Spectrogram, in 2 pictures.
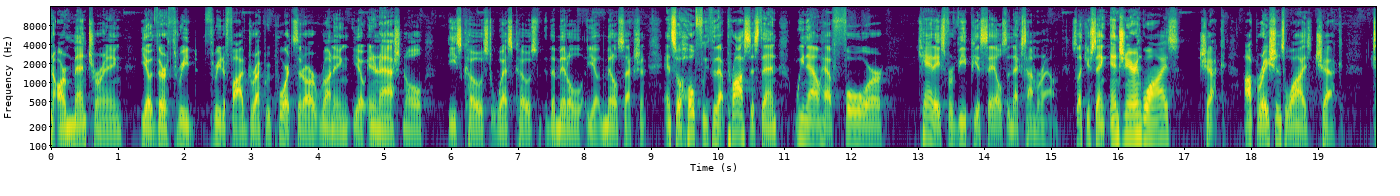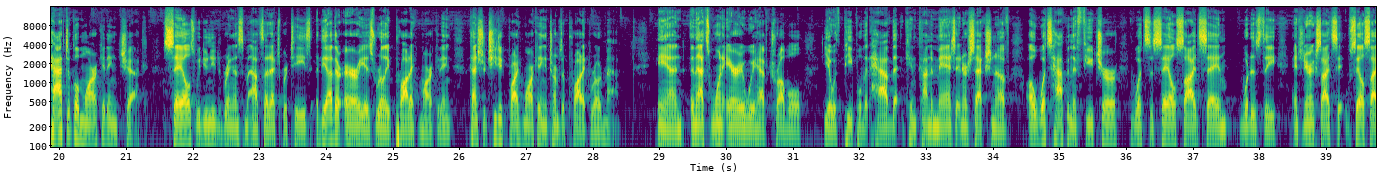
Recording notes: live from The Starting Line by the Ohio State University College of Nursing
